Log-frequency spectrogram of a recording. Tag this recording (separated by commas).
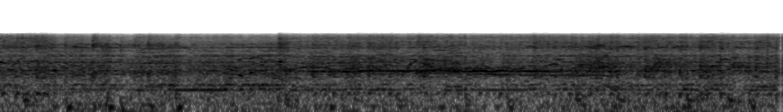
Electronic music, Music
